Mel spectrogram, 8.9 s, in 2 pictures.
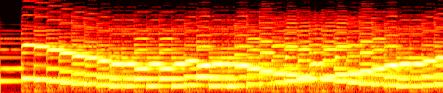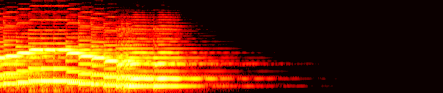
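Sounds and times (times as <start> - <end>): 
duet: 0.2 - 6.5.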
